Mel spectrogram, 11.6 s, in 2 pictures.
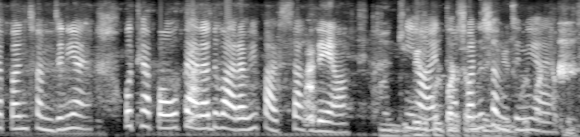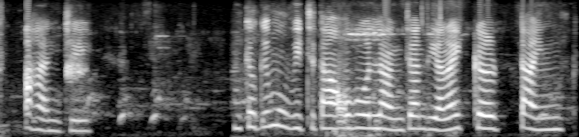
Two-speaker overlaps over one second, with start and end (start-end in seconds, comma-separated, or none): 4.1-5.3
